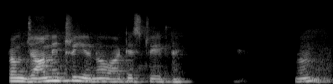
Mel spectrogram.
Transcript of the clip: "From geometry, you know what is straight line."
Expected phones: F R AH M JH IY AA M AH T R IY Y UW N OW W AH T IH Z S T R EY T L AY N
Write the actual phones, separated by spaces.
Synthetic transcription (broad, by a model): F R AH M JH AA M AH T R IY Y UW N OW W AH T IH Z S T R EY T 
